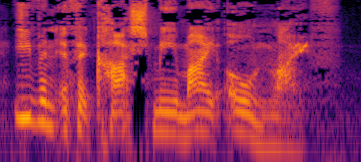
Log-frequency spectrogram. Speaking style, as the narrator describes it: she exclaimed

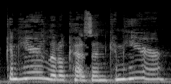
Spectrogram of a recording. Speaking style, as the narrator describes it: cried out

